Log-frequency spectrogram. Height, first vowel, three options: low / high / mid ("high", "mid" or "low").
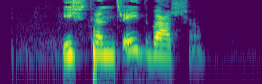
high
